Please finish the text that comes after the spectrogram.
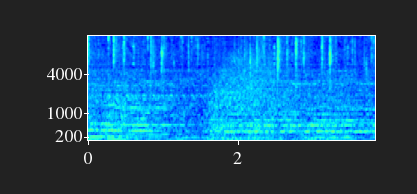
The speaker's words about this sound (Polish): Słychać huk palącego się ogniska, parskanie koni.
